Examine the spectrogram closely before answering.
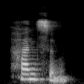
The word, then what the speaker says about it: handsome: It is not pronounced in some common words like this: handkerchief, Wednesday, sandwich, handsome. Okay, so in all these 4 words, D has been silent.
